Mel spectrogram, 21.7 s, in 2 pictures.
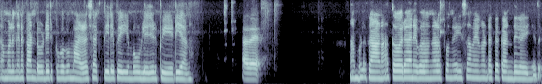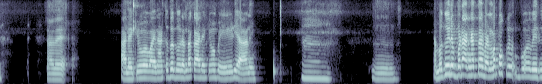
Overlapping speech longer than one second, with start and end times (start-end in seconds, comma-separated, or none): none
